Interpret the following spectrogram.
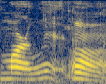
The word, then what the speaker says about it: Marlyn: So I started saying my name is Marlin. They're like, uhoh. Well, I thought I saw I Well, you didn't see an I. It's not in there. There's no eye there.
